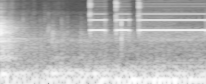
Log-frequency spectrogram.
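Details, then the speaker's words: Multimeter continuity beep while checking two thermostat wires on a propane heater that won't light; the probes touched together give three sharp high beeps, but across the wire ends there is no beep, so a thermostat fault or broken wire is suspected. "we're gonna test that with the uh the beep so the uh check that two thermostat wires you are w ow nothing once you guys hear that"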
